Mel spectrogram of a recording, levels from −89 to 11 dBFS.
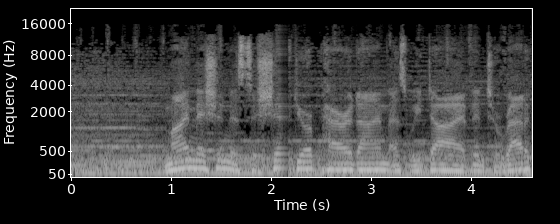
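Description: A burst of packet loss hits the stream at 2.09 to 2.20 s: a run of packets never arrived in time, so the receiver stretched and faded the last sound across about 82 ms, then picked up with roughly 80 ms of the audio skipped.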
